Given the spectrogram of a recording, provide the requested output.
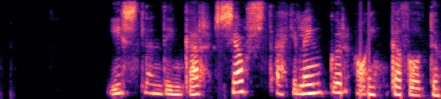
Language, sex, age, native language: Icelandic, female, 30-39, Icelandic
